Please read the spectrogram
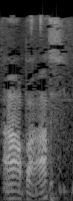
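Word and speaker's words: Abarth: Is it Arbath? – Arbath. It's pronounced Arbath. – It's Scorpio. – But it's A-B. A-B-A-R-T-H.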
